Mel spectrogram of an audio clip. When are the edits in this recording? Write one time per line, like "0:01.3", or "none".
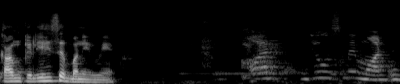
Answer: none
